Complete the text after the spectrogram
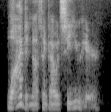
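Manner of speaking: silky, sugary, sweet, smooth Southern drawl. Voicing a satyr character surprised to see someone, sweet smooth southern drawl. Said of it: "southern drawl, sweet, smooth voice".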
